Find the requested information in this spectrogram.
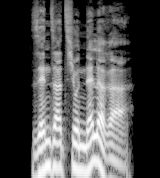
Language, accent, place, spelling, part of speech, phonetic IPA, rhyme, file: German, Germany, Berlin, sensationellerer, adjective, [zɛnzat͡si̯oˈnɛləʁɐ], -ɛləʁɐ, De-sensationellerer.ogg
- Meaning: inflection of sensationell: 1. strong/mixed nominative masculine singular comparative degree 2. strong genitive/dative feminine singular comparative degree 3. strong genitive plural comparative degree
